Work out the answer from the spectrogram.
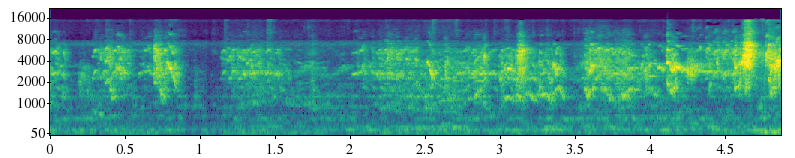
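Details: Dense high chatter from a budgerigar breeding colony where around 25 babies have been born; continuous overlapping chirps, squeaks and scratchy squawks, briefly pausing near the start before swelling again.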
